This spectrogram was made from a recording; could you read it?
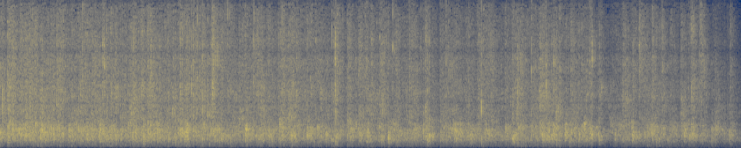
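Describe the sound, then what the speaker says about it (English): A crowd at a city's State of the City address gives loud, continuous applause, a dense wash of clapping that holds steady for several seconds and fades slightly at the end. "I'm just going to ask you to do a round of applause"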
